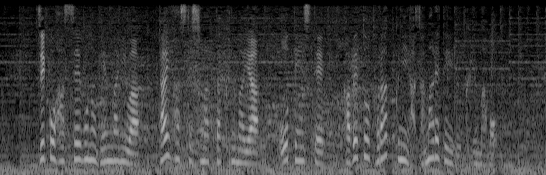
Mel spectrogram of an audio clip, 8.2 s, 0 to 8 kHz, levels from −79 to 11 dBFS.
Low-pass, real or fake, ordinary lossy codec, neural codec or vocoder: 7.2 kHz; real; none; none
